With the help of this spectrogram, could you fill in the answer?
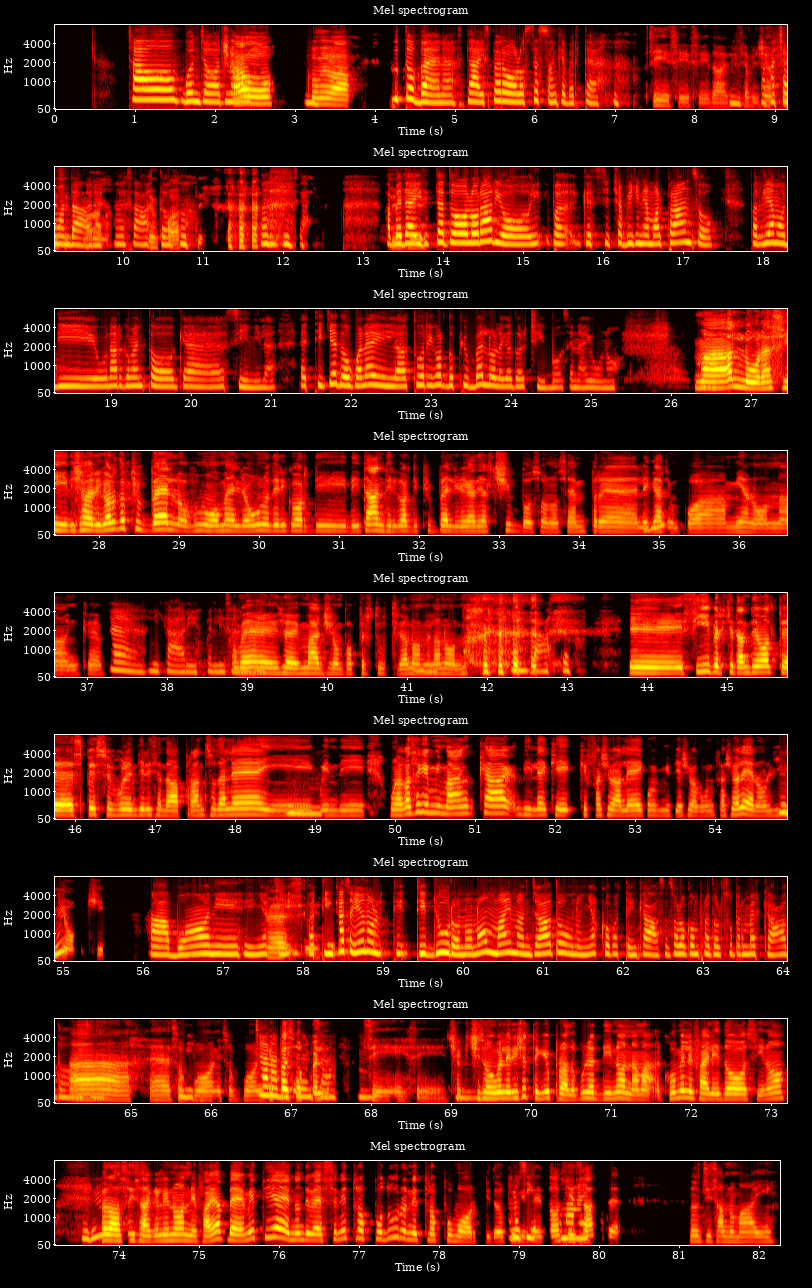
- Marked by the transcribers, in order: chuckle; chuckle; "vabbè" said as "abbè"; chuckle; "cibo" said as "cibbo"; other background noise; "cioè" said as "ceh"; tapping; chuckle; drawn out: "lei"; drawn out: "Ah"; "cioè" said as "ceh"; unintelligible speech
- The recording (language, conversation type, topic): Italian, unstructured, Qual è il tuo ricordo più bello legato al cibo?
